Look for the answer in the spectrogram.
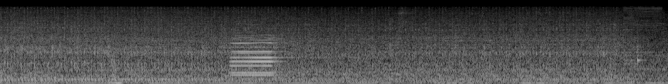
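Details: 2007 Ford Connect 90 PS diesel after an injector overhaul for heavy misfiring (high injector return leakage): steady, even idle with no stumble, brief horn toot; engine now healthy.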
